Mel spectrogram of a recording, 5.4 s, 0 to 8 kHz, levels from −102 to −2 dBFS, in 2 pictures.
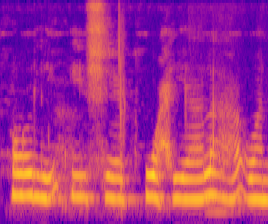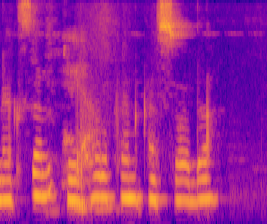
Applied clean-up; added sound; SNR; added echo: none; none; none; none.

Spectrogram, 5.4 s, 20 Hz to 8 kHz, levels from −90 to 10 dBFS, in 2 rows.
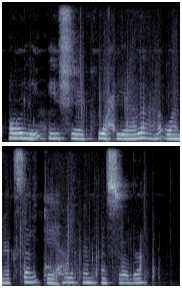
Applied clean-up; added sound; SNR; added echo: neural mask model RNNoise.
